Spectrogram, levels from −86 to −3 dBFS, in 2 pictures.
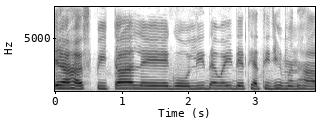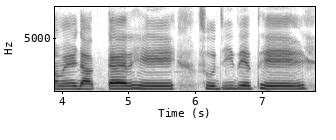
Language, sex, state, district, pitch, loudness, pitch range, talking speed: Hindi, female, Chhattisgarh, Korba, 270 Hz, -22 LUFS, 260-280 Hz, 115 wpm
